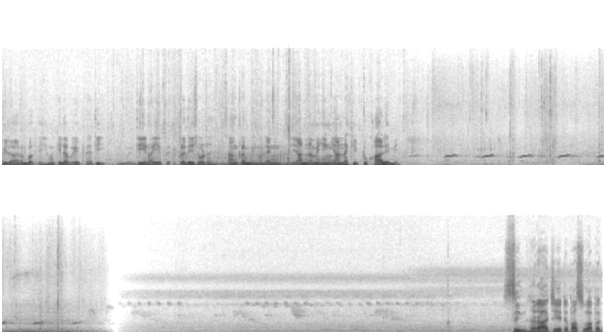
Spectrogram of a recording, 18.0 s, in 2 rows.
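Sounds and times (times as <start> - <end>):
insects pulsing drone: 0.1 - 7.5, 8.5 - 18.0
bird chirping: 6.0 - 16.6.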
